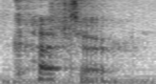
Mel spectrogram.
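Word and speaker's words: Qatar: it's not it's not guitar guitar some people say guitar but they actually said that's very far removed from being the right way to say it so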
